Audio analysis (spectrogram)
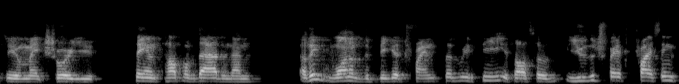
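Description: A man's voice: medium pitch, lo-fi sound. A man from Austria with an Austrian accent, talking casually as a founder being interviewed on a podcast. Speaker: startup founder, podcast guest.

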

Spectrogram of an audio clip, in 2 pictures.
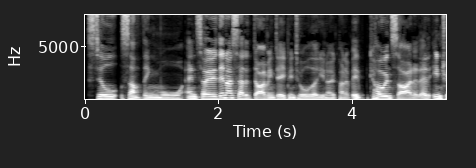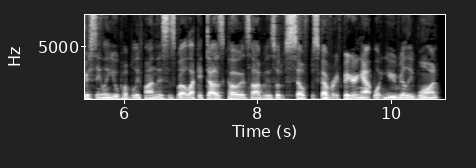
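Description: Podcast host: Australian woman, middle-aged, low register with slight croak, informal reflective monologue. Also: brisk, hardly any pauses. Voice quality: slightly croaky early-morning voice.

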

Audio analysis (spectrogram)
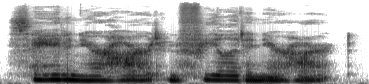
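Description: A woman guides a spiritual meditation in a breathy near-whisper. Her voice is husky with a frequent soft creak, and her intonation stays very even. She speaks soothingly, leaving long pauses between short phrases. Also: medium pitch.

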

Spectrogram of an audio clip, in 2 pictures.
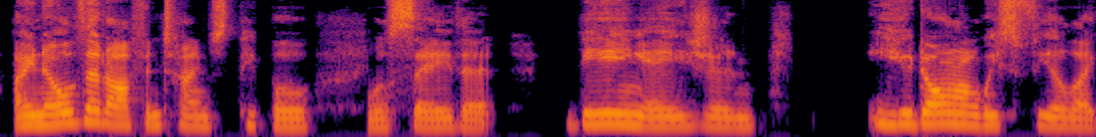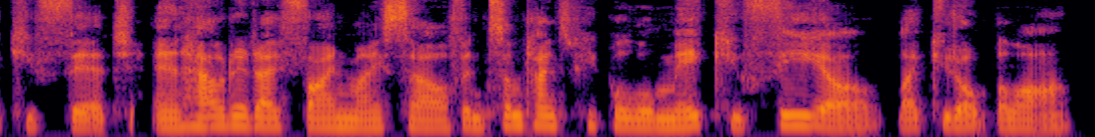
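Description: A middle-aged woman, an HR professional and advisor, talking in an interview and acting out quotes with lively jumps in pitch. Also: normal speed, dry recording, studio quality. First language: English. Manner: animated storyteller, acts out quotes with big pitch jumps. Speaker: guest, HR professional and certified advisor. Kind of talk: conversational interview.

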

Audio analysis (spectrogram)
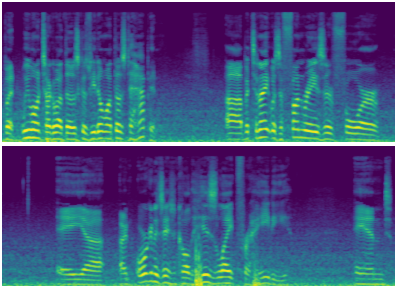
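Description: A man with a slightly high voice records a casual vlog from inside a moving car. He talks informally and rambles, halting and picking up again as he recaps. Road and engine noise runs clearly behind him. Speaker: touring worship musician, show host. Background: vehicle and road noise.

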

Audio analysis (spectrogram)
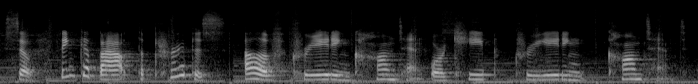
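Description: A woman's voice: on the high side, animated, slow pace, a bit bright, soft background music. A woman with a Japanese accent, a native Japanese speaker and English coach, giving chatty business advice to camera and often checking in with "right?". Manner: chatty, repeats "right?" and "like", self-corrections.

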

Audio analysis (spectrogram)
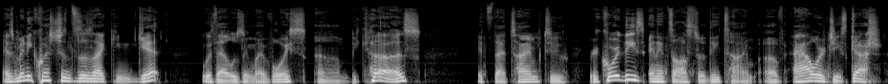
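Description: Gravelly, congested man hosting a podcast. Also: mid-range voice, big pitch swings, moderate pace, warm tone, dry recording, clean studio sound. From Middle Tennessee. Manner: chatty, rambling, many fillers. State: stuffy nose, hoarse from allergies. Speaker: podcast host. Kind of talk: solo podcast talk.

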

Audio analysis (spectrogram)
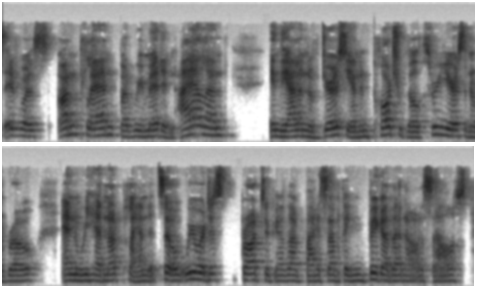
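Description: A woman's voice: on the low side, fairly bright tone. A middle-aged woman from Denmark with a Danish accent, explaining her work earnestly as a podcast guest. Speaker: guest, education consultant. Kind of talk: podcast interview.

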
